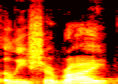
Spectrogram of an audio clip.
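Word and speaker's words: Alisha Rai: let you know that it is pronounced alicia rai and i won't be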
